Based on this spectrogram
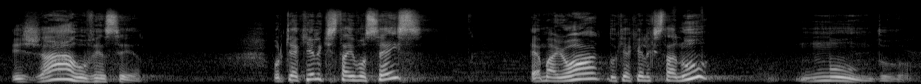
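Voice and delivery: loud, measured verse with long pauses; declaimed scripture. Real, not acted. Preacher reads the verse for the congregation, loud declamation. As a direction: proclaim it, leaving the last word hanging.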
